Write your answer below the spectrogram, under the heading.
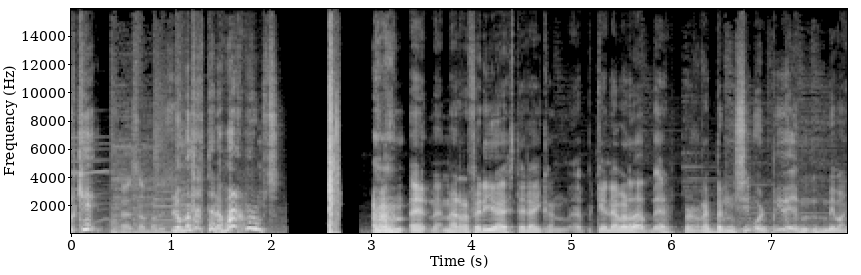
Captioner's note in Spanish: sonido de tos =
